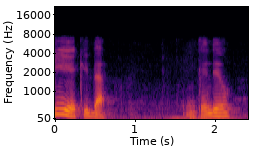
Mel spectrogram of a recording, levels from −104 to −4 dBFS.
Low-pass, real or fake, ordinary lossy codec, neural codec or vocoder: 7.2 kHz; fake; Opus, 24 kbps; codec, 44.1 kHz, 7.8 kbps, Pupu-Codec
